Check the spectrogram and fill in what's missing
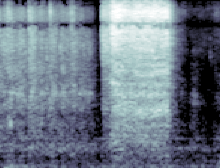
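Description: A single spray of root pump volumizing hair product, a loud steady hiss lasting about half a second close up, set against a quiet room with no talking.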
